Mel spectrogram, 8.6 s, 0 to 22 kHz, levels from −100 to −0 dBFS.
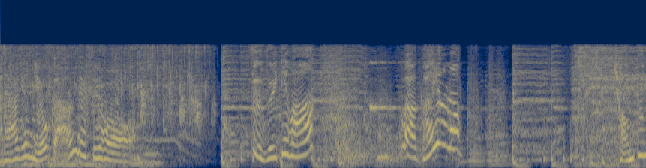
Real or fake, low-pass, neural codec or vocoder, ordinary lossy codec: fake; 7.2 kHz; codec, 16 kHz, 8 kbps, FreqCodec, larger model; none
